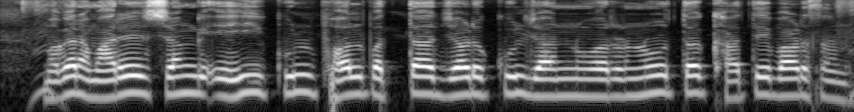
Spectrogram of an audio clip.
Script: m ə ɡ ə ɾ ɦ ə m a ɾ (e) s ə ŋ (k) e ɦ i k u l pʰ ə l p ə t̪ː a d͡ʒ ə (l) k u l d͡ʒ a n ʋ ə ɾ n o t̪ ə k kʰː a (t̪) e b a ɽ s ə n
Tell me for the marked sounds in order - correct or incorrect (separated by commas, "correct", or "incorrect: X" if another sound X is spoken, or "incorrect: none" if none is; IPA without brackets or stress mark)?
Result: correct, incorrect: ɡ, incorrect: ɽ, correct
